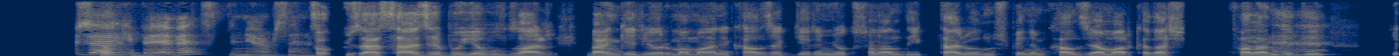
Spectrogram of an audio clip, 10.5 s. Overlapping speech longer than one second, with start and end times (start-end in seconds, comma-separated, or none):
none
